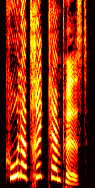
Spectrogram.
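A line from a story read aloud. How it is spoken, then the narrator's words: Calling out. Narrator (German): rief Pinkie Pie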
